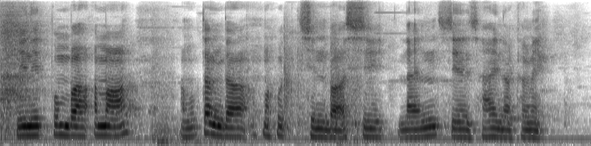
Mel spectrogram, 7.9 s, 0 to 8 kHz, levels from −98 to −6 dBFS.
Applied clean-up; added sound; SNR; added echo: none; none; none; none.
